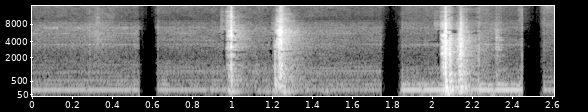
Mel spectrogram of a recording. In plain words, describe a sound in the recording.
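A lid clicks onto a glass jug.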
